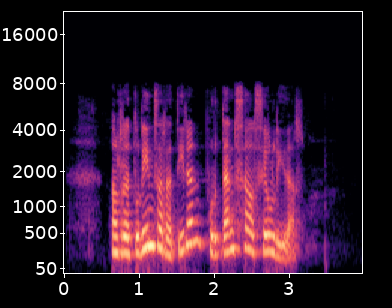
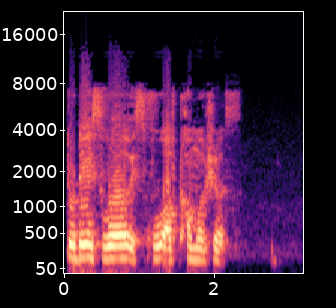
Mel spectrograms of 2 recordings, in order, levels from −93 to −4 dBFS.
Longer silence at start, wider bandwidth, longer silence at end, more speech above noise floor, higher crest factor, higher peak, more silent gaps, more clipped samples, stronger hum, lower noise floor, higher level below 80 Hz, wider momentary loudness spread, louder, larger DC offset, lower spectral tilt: first, 0.65 s vs 0.05 s; about the same, 8 kHz vs 8.8 kHz; second, 0.85 s vs 1 s; first, 47 dB vs 39 dB; first, 16 dB vs 10 dB; about the same, -2 dBFS vs 0 dBFS; neither; neither; neither; first, -63 dBFS vs -48 dBFS; second, -62 dBFS vs -52 dBFS; about the same, 9 LU vs 10 LU; second, -17 LUFS vs -10 LUFS; neither; about the same, -5.5 dB/octave vs -5.5 dB/octave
